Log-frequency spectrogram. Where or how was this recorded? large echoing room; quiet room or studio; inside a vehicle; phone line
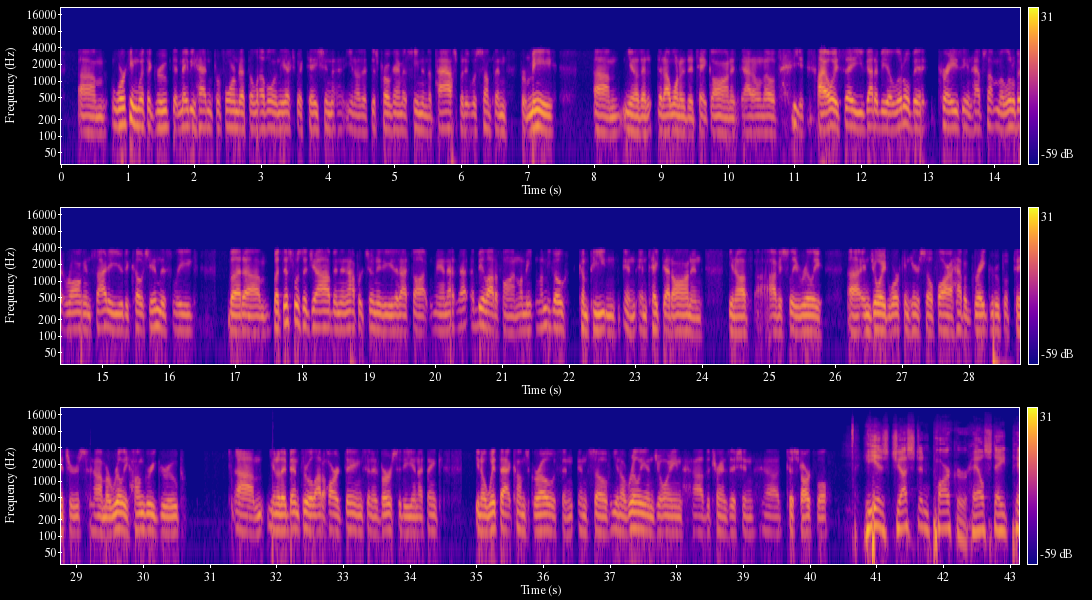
phone line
